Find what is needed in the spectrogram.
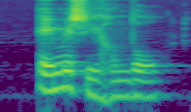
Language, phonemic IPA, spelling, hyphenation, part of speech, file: Dutch, /eːˈmɪ.siˌɦɑn.dəl/, emissiehandel, emis‧sie‧han‧del, noun, Nl-emissiehandel.ogg
- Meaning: emissions trading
